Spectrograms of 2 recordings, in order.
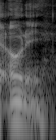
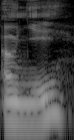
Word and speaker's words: Onyi: Oh, I just go by Oni. It's like Tony without a T. I lie. It's actually pronounced Onyi, but in a desperate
